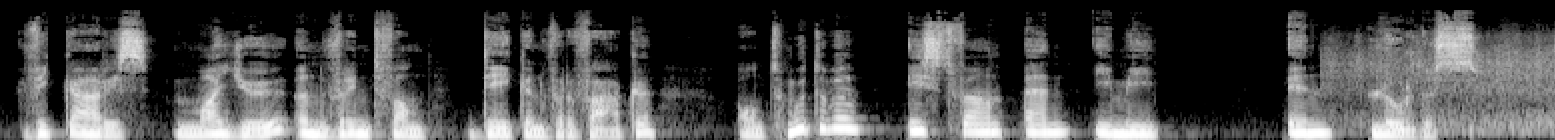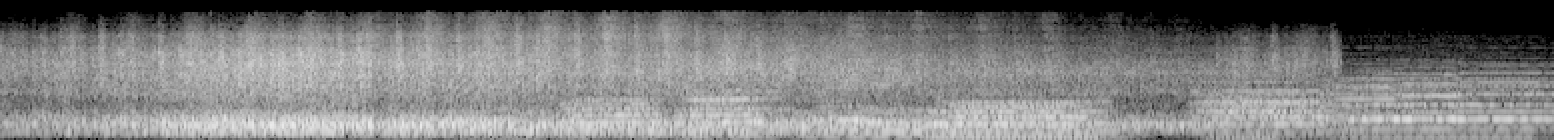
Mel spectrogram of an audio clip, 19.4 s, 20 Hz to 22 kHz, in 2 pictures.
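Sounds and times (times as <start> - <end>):
speech: 0.2 - 7.3, 8.0 - 9.6
train rolling on rails: 8.1 - 18.7.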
